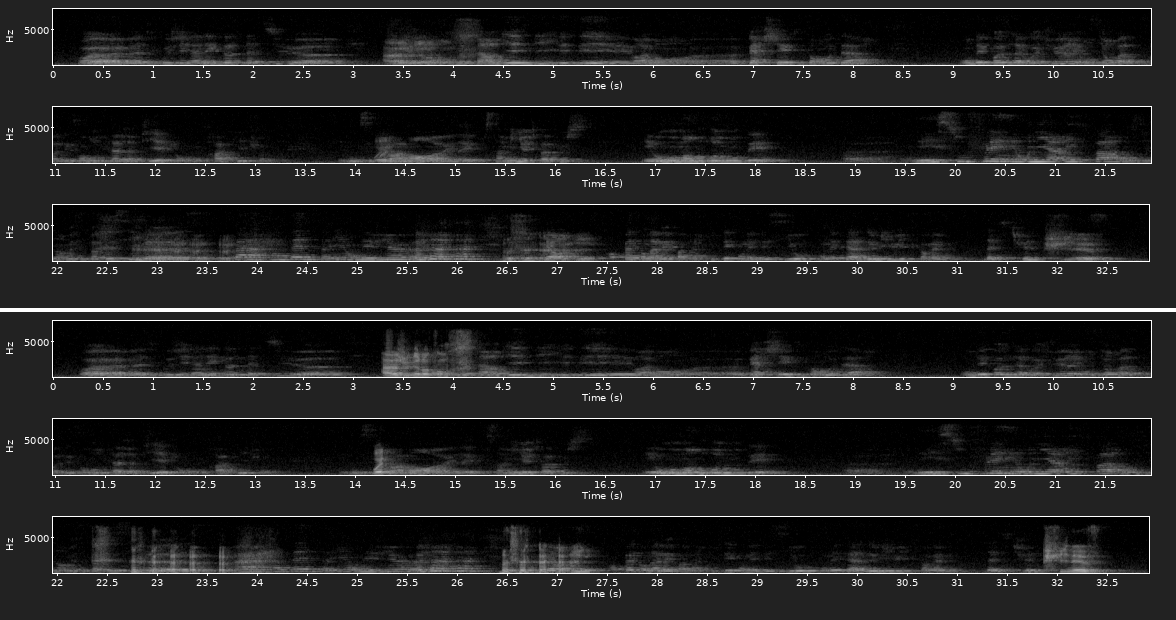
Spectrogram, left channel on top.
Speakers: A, on the left; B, on the right.
A: ouais, ouais, bah, du coup, j'ai une anecdote là-dessus. Euh,
B: Ah,
A: euh,
B: je
A: notre,
B: veux bien l'entendre.
A: Air- notre Airbnb, il était vraiment euh, perché tout en hauteur. on dépose la voiture et on se dit on va, on va descendre au village à pied, et puis on remontera à pied, tu vois.
B: <laughs>
A: Et donc c'était
B: Ouais.
A: vraiment, euh, il y en avait pour cinq minutes, pas plus. Et au moment de remonter, euh, on est essoufflé, on n'y arrive pas, on se dit non mais c'est pas
B: <laughs>
A: possible, euh, c'est c'est ça la trentaine, ça y est, on est vieux. <laughs>
B: <laughs>
A: Et en, en fait, on n'avait pas percuté qu'on était si haut, on était à 2008 quand même d'altitude.
B: Punaise.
